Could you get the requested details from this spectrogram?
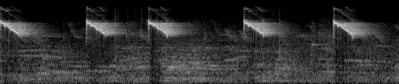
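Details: Female Oriental white-eye lure call meant to make males sing: five sharp, high chirps each sliding quickly downward, spaced about one second apart, over a quiet background.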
